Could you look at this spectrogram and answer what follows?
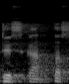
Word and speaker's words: Descartes: René Descartes, tulisannya Descartes ya, tapi bacanya René Descartes.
